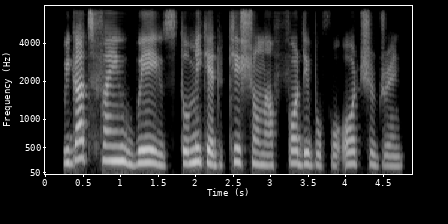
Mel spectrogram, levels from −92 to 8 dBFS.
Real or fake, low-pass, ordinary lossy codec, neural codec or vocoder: fake; 7.2 kHz; none; codec, 16 kHz, about 1 kbps, DyCAST, with the encoder's durations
